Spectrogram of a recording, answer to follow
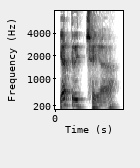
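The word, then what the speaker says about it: यदृच्छया: The first word, yadrichaya, the third letter, icha, is a compound consonant. There are two chas. The first one is unaspirated cha, the second one is aspirated.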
